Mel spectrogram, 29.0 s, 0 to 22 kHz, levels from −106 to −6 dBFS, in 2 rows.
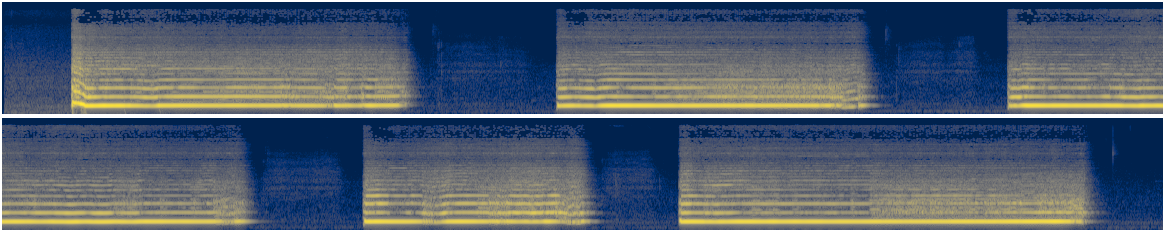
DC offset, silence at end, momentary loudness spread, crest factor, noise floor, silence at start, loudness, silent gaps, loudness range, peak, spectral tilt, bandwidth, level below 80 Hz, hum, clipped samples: under 0.1%; 0.95 s; 9 LU; 14 dB; -80 dBFS; 0.85 s; -17 LUFS; none; 6 LU; -4 dBFS; -5.5 dB/octave; 4.2 kHz; -74 dBFS; none; under 0.1%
